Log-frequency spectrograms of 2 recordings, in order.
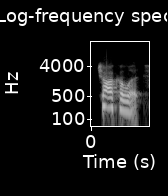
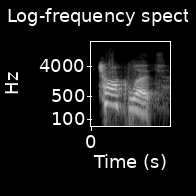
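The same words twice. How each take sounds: First: The word is said with three syllables. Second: The word is said with two syllables. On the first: "You could put another little chocolate. Chalk. A. Lut" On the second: "Chalk lot. ... That's how I would say it"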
